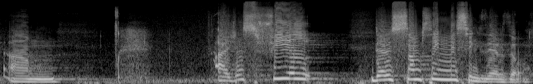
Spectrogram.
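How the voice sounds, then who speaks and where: A man's voice: high voice, very animated, takes it slowly, in a large hall, a little hiss or hum, low-quality recording. A man from Syria, a native Arabic speaker and theology professor, asking a polite, earnest question from the audience at a lecture. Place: lecture hall.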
